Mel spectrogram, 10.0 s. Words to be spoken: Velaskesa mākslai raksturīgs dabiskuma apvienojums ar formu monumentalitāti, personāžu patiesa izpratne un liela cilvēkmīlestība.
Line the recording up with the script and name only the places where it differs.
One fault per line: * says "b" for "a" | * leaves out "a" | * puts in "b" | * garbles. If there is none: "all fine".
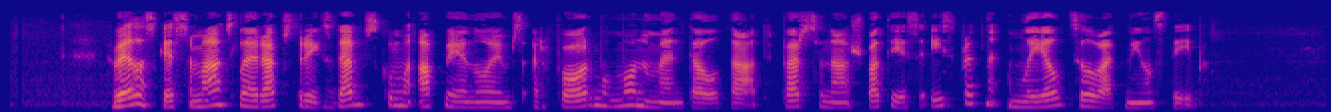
all fine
